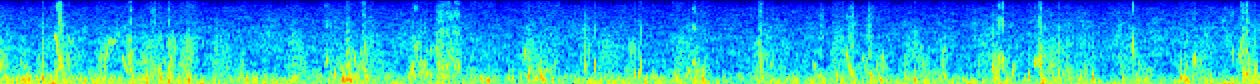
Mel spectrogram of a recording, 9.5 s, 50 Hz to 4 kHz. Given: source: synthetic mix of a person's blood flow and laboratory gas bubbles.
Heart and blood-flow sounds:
Doppler ultrasound of blood flow; subclavian vein
0.00-0.57 s: bubbles
0.71-1.49 s: bubbles
1.79-1.87 s: bubbles
2.17-2.31 s: bubbles
2.43-2.81 s: bubbles
3.03-3.48 s: bubbles
3.52-3.72 s: bubbles
3.79-4.20 s: bubbles
4.36-4.50 s: bubbles
4.69-4.85 s: bubbles
4.88-4.92 s: bubbles
5.03-5.33 s: bubbles
5.67-5.83 s: bubbles
6.08-6.67 s: bubbles
6.74-6.99 s: bubbles
7.01-7.12 s: bubbles
7.42-8.25 s: bubbles
8.37-8.64 s: bubbles
8.82-9.13 s: bubbles
9.21-9.46 s: bubbles
From the record:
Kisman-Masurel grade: 343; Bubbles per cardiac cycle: rolling drumbeat, 9 or more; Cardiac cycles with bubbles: 100%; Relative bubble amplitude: loud (0.450 to 0.775); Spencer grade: 3 (all of the cardiac periods contain showers or single bubble signals, but not dominating or overriding the cardiac motion signals); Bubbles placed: anywhere in the cardiac cycle

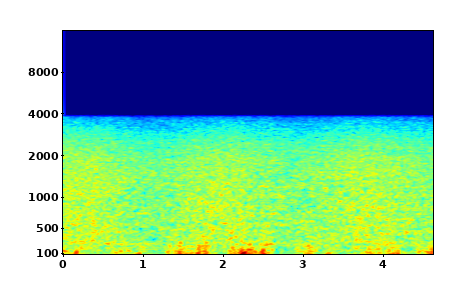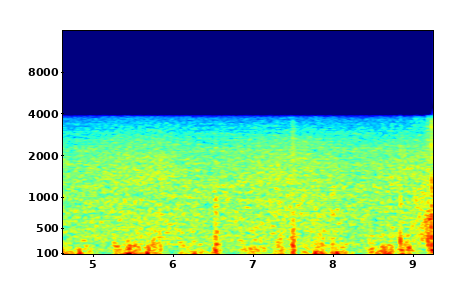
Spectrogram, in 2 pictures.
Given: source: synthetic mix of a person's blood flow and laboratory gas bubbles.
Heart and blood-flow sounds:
Doppler ultrasound of blood flow; precordium
8.81-8.88 s: bubbles
8.99-9.27 s: bubbles
From the record:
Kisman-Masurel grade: 212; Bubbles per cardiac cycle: several, 3 to 8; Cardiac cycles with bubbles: 1 to 10%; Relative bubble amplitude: moderate (0.250 to 0.450); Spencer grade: 1 (occasional bubble signal discernible with the cardiac motion signal, with majority of cardiac periods free of bubbles); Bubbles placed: anywhere in the cardiac cycle

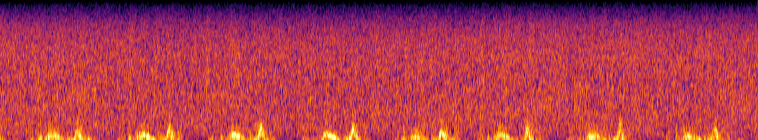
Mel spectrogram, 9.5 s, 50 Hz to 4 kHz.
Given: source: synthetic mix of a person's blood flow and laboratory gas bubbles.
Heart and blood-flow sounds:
Doppler ultrasound of blood flow; precordium
no bubbles
From the record:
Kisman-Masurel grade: 000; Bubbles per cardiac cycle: 0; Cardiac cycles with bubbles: 0%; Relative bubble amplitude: no bubbles discernible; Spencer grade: 0 (complete lack of bubble signals)

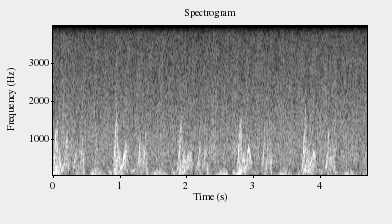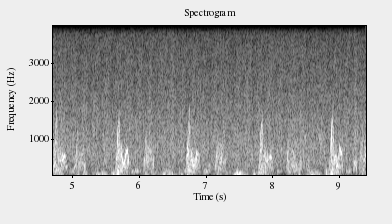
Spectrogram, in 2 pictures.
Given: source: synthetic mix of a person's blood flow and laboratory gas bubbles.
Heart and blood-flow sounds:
Doppler ultrasound of blood flow; precordium
8.21-8.58 s: bubbles
8.70-8.74 s: bubbles
9.18-9.31 s: bubbles
From the record:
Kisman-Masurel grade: 121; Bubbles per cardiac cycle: 1 to 2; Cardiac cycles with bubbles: 10 to 50%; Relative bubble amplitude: barely perceptible (0.100 to 0.250); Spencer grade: 2 (many but less than half of the cardiac periods contain bubble signals, singularly or in groups); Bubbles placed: only in the low amplitude regions of the cardiac cycle

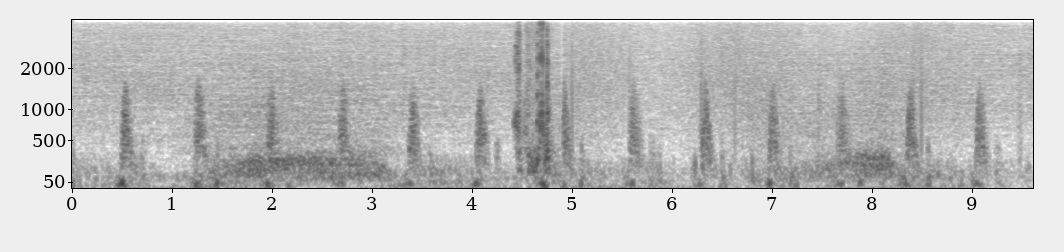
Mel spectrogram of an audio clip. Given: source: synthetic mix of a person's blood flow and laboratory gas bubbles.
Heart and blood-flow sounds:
Doppler ultrasound of blood flow; subclavian vein
4.41-4.80 s: bubbles
From the record:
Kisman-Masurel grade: 212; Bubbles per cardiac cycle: several, 3 to 8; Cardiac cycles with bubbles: 1 to 10%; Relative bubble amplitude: moderate (0.250 to 0.450); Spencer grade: 1 (occasional bubble signal discernible with the cardiac motion signal, with majority of cardiac periods free of bubbles); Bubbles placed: anywhere in the cardiac cycle

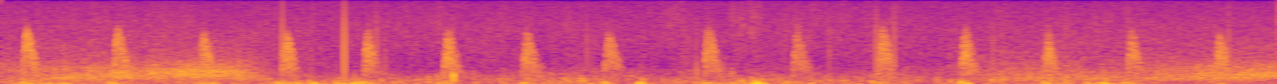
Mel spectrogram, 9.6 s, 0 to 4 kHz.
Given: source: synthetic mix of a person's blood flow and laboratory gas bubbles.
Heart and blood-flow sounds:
Doppler ultrasound of blood flow; subclavian vein
no bubbles
From the record:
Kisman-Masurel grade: 000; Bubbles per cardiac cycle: 0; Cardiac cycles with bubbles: 0%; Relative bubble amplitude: no bubbles discernible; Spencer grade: 0 (complete lack of bubble signals)

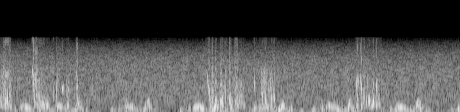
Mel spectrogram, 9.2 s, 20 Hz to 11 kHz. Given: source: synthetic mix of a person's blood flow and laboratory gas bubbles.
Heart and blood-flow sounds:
Doppler ultrasound of blood flow; precordium
0.00-0.25 s: bubbles
0.61-0.99 s: bubbles
1.03-1.42 s: bubbles
1.50-1.60 s: bubbles
4.09-4.92 s: bubbles
5.05-5.16 s: bubbles
5.18-5.54 s: bubbles
7.09-7.63 s: bubbles
From the record:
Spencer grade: 3 (all of the cardiac periods contain showers or single bubble signals, but not dominating or overriding the cardiac motion signals); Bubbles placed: anywhere in the cardiac cycle

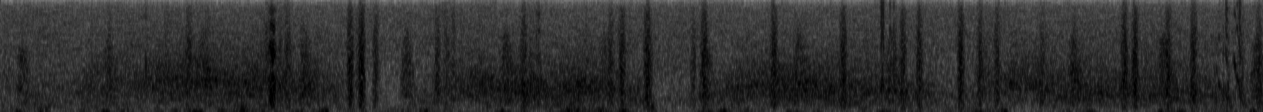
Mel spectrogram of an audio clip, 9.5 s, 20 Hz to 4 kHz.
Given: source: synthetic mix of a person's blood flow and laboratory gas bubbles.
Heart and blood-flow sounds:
Doppler ultrasound of blood flow; subclavian vein
1.07-1.11 s: bubbles
2.09-2.21 s: bubbles
3.29-3.74 s: bubbles
3.92-4.22 s: bubbles
6.56-6.74 s: bubbles
7.20-7.26 s: bubbles
8.94-8.97 s: bubbles
9.12-9.43 s: bubbles
From the record:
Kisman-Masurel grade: 121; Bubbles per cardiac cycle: 1 to 2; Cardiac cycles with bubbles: 10 to 50%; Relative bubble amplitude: barely perceptible (0.100 to 0.250); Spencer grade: 2 (many but less than half of the cardiac periods contain bubble signals, singularly or in groups); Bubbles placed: anywhere in the cardiac cycle

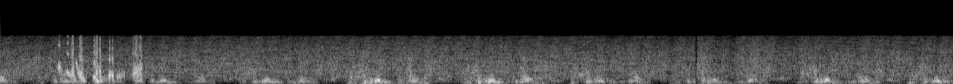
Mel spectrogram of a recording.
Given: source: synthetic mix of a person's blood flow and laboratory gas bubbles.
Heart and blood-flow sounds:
Doppler ultrasound of blood flow; precordium
0.56-0.87 s: bubbles
0.92-1.26 s: bubbles
1.31-1.44 s: bubbles
From the record:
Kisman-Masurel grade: 213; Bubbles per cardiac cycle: several, 3 to 8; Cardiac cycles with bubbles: 1 to 10%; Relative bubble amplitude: loud (0.450 to 0.775); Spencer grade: 1 (occasional bubble signal discernible with the cardiac motion signal, with majority of cardiac periods free of bubbles); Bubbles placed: only in the low amplitude regions of the cardiac cycle

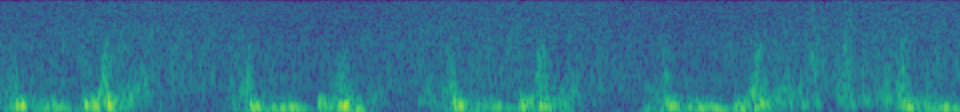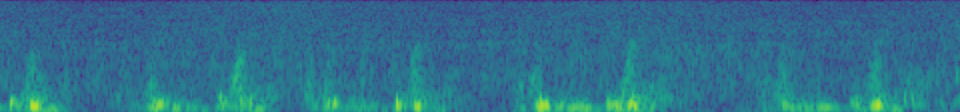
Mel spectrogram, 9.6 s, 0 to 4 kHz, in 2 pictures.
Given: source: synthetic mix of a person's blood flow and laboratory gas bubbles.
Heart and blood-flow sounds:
Doppler ultrasound of blood flow; precordium
3.75-4.13 s: bubbles
4.18-4.58 s: bubbles
9.29-9.61 s: bubbles
From the record:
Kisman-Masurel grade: 221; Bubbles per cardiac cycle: several, 3 to 8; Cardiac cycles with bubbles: 10 to 50%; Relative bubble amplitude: barely perceptible (0.100 to 0.250); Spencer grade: 2 (many but less than half of the cardiac periods contain bubble signals, singularly or in groups); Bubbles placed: anywhere in the cardiac cycle

